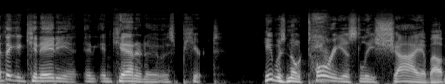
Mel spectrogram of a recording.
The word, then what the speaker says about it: Peart: When Neil Peart was, how do you say it, Peart or Peart? It's Peart. Now it could be it's Peart in like a. Damn it! Have I been saying it wrong all these years? No, I think both are okay.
